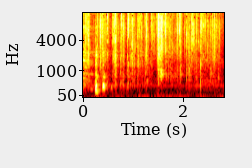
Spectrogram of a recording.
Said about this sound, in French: Non, c'est le, le papier. On va faire un test de papier.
